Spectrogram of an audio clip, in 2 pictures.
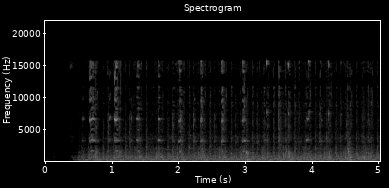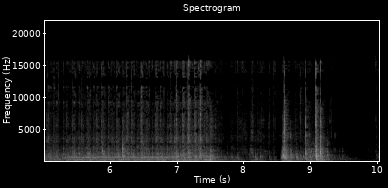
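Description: A sewing machine runs steadily at close range for several seconds, stitching a folded fabric edge on a beginner's mug rug. Its rapid needle clatter holds an even pace, then stops and gives a couple of short restarting bursts.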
